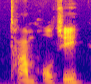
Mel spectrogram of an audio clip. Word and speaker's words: Tom Hulce: And like this laugh was invented by the actor, by Tom Hulce. That's how you pronounce it.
